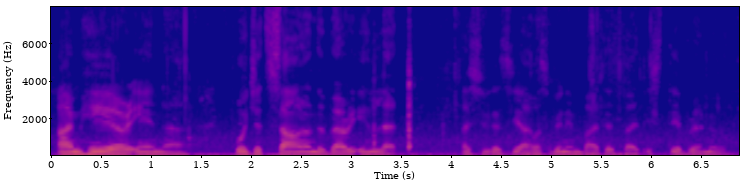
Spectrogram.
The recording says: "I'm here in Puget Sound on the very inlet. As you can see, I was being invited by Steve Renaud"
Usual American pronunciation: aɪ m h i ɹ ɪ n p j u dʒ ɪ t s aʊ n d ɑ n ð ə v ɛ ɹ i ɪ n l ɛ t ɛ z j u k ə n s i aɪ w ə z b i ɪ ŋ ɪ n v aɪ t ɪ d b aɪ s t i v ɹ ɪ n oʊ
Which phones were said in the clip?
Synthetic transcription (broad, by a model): aɪ m h i ɹ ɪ n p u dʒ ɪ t s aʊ n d ɑ n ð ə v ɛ ɹ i ɪ n l ɛ t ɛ s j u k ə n s i aɪ w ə s b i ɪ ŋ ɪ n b aɪ t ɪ d b aɪ s t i b ɹ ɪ n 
